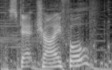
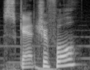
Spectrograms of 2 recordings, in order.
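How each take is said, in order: First: The name ends sounding like 'Eiffel'. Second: The name ends sounding like 'full'. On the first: The speaker calls it right. "like the Eiffel Tower" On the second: The speaker calls it wrong. "you've pronounced my username wrong"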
